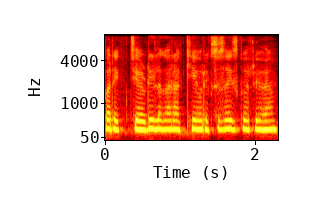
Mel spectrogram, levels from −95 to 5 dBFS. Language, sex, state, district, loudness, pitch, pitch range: Marwari, female, Rajasthan, Nagaur, -17 LUFS, 210 Hz, 205-215 Hz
